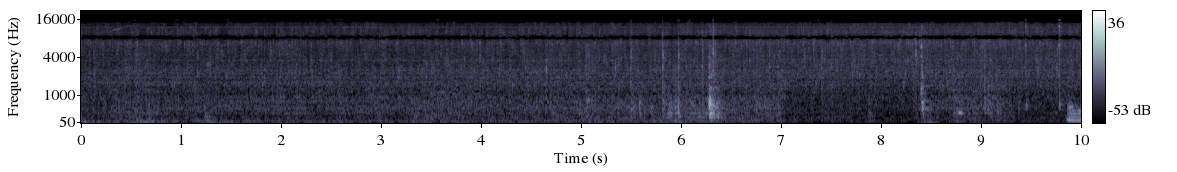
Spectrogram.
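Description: Curry sauce with chicken pieces simmering in an aluminium pan on a gas hob as it is brought to the boil: a faint steady bubbling hiss broken by a few louder pops, the loudest a little past the middle.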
